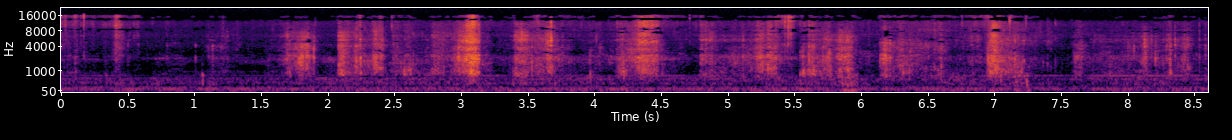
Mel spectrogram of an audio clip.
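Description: Footsteps crunching on dry gravelly dirt: irregular steps, about one or two a second.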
